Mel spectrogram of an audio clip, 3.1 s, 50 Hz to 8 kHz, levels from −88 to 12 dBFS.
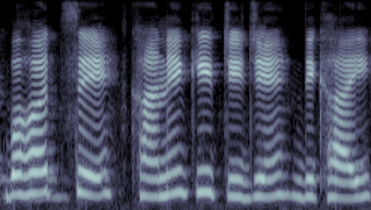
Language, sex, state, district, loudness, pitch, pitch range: Hindi, female, Himachal Pradesh, Shimla, -14 LUFS, 260 Hz, 245-285 Hz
